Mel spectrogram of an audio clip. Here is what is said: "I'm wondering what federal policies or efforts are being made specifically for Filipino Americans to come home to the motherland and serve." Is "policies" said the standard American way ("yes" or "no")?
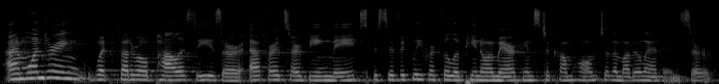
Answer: yes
